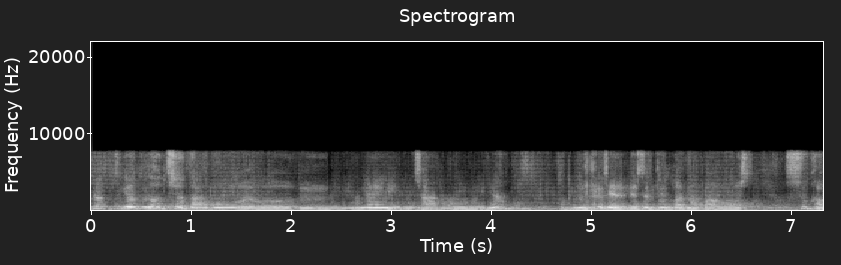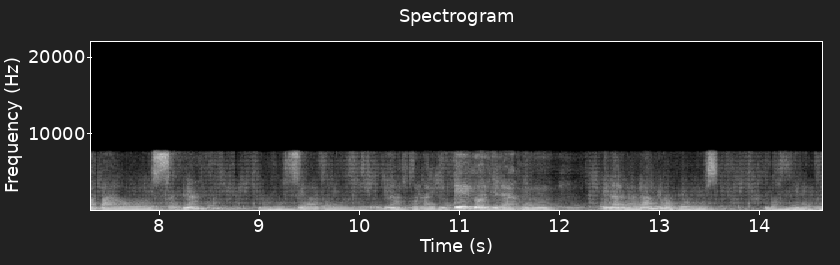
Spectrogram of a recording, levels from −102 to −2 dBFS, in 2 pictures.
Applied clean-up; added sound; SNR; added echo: neural separator model SepFormer DNS4.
